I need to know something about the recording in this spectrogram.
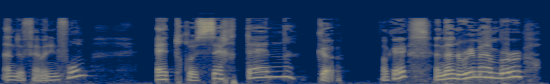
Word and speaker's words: certaine: Okay, so it's nasal in your nose, un. Okay, if you add this at the end, then it will change the thing, and then you will pronounce it n.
